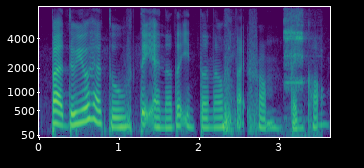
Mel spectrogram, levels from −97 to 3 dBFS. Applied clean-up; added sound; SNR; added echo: none; Printer; 13 dB; none.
